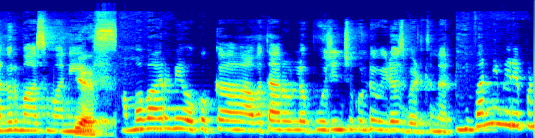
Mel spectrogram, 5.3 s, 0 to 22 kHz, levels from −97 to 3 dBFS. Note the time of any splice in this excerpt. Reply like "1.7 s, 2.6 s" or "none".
1.1 s, 4.5 s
